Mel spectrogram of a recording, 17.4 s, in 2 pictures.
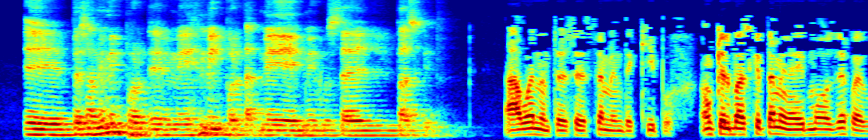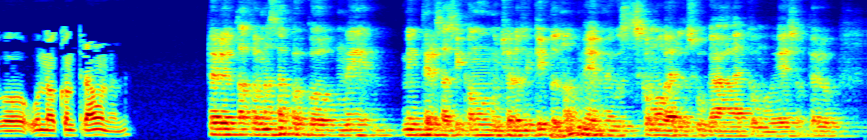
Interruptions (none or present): none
